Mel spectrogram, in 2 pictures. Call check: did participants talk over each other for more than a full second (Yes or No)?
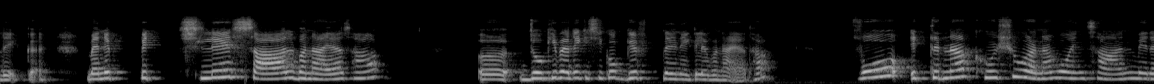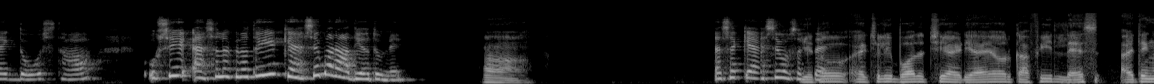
No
